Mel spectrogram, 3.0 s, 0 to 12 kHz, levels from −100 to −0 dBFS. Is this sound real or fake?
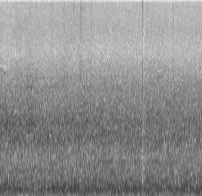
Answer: real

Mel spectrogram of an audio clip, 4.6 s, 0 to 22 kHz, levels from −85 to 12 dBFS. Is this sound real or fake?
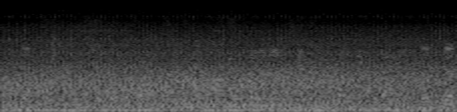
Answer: real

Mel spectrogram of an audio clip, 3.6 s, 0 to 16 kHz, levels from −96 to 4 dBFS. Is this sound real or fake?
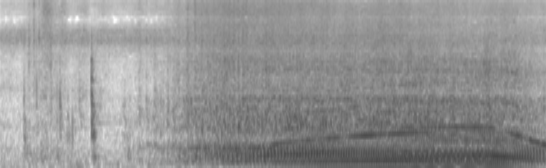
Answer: fake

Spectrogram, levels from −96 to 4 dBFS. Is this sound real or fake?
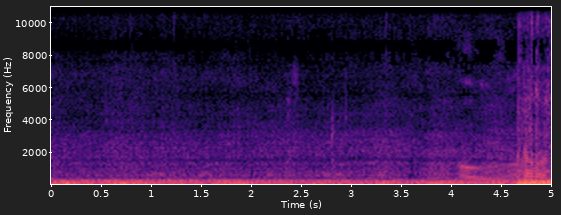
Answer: real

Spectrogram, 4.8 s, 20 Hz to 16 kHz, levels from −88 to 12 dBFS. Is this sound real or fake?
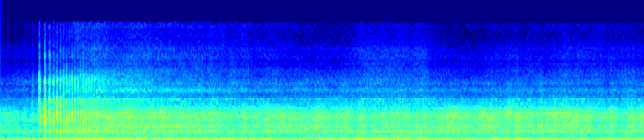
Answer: fake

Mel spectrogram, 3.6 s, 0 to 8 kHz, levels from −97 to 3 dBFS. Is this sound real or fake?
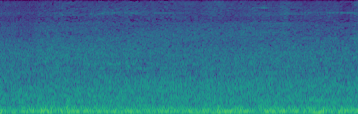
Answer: real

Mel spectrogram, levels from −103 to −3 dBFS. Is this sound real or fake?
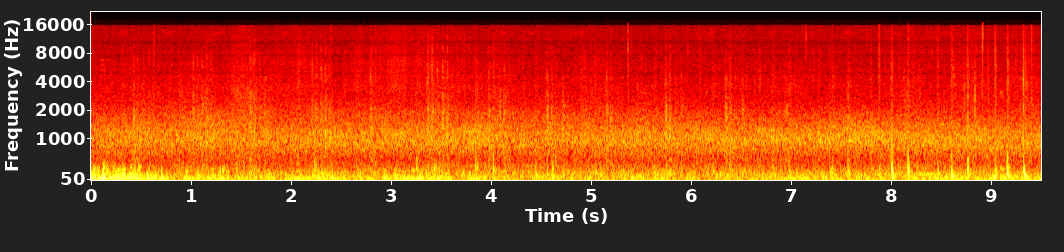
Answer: real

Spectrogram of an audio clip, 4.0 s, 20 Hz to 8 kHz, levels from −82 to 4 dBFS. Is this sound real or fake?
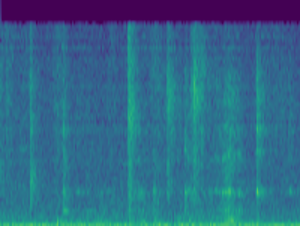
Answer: fake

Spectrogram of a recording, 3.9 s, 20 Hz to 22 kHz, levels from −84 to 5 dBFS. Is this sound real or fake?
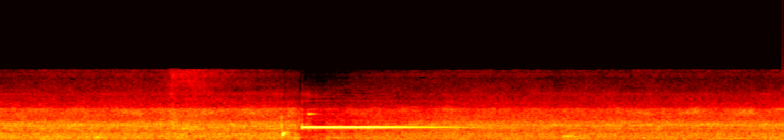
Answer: fake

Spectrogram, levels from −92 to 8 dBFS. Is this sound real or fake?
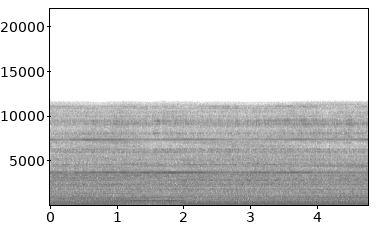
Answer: real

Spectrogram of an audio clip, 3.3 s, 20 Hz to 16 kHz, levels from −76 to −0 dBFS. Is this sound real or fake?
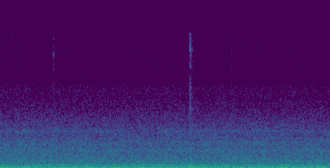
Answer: real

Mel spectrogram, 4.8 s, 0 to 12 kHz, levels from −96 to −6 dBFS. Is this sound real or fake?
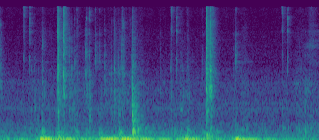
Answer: real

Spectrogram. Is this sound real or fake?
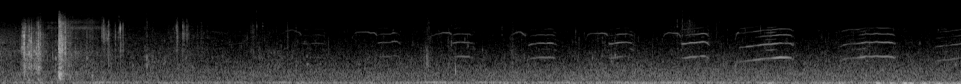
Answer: real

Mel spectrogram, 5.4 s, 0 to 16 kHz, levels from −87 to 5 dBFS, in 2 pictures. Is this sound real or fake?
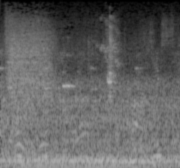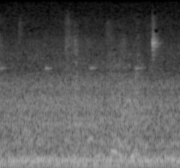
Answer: real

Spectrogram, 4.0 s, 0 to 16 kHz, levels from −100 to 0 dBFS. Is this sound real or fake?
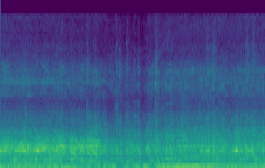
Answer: real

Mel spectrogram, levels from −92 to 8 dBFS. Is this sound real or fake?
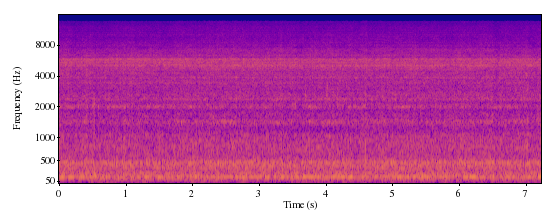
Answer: fake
